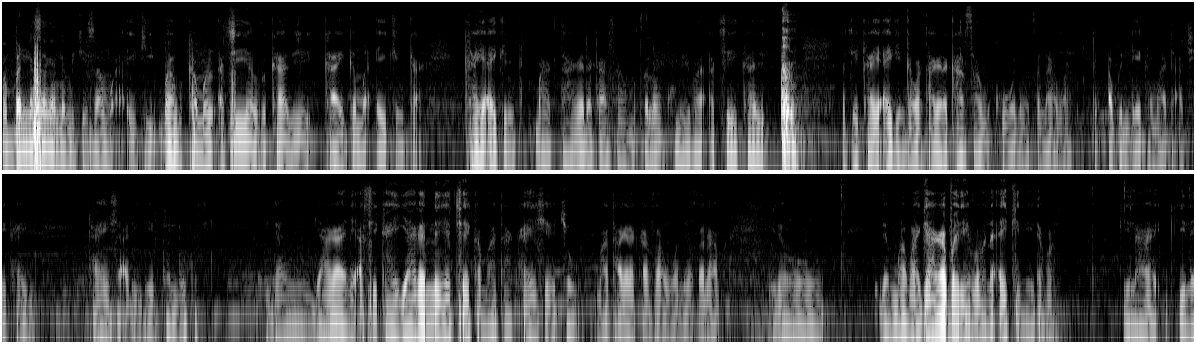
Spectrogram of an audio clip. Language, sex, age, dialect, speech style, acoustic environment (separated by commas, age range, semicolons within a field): Hausa, male, 25-34, Nigeria - Katsina, happy, silence; nature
